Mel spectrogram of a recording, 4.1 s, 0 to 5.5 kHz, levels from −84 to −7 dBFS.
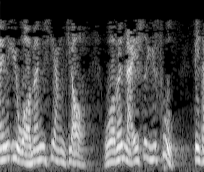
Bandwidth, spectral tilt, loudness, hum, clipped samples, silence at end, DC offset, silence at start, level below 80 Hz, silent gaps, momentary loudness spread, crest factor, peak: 4.2 kHz; -11 dB/octave; -19 LUFS; none; under 0.1%; 0 s; under 0.1%; 0 s; -52 dBFS; none; 7 LU; 16 dB; -4 dBFS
